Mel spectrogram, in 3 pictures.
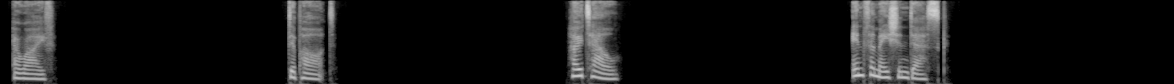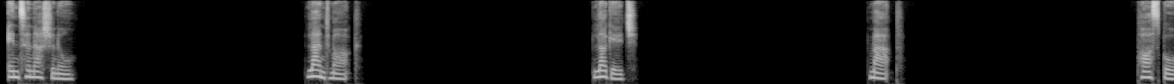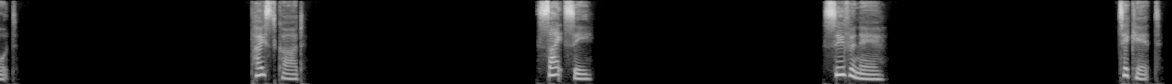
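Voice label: travel, British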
